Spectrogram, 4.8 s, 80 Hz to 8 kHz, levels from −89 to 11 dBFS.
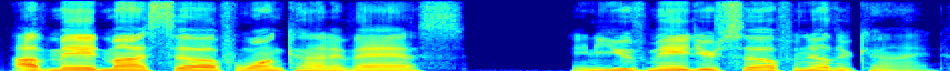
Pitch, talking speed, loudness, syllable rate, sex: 150 Hz, 165 wpm, -18 LUFS, 4.9 syllables/s, male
